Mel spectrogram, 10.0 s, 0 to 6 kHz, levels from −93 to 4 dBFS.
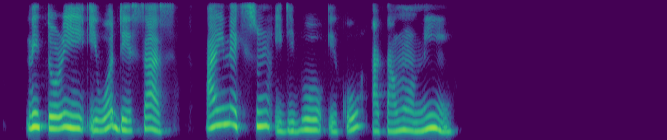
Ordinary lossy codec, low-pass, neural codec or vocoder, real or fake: none; 5.4 kHz; codec, 24 kHz, 1.2 kbps, DualCodec; fake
